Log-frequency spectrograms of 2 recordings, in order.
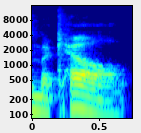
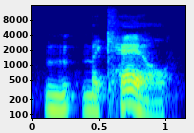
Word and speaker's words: Mikhail: But in typically, like the average white folk would probably pronounce my name Mikhail. So a lot of my friends growing up, my name is Mikhail. Like the Hail is actually not pronounced like hail. It's more like L.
